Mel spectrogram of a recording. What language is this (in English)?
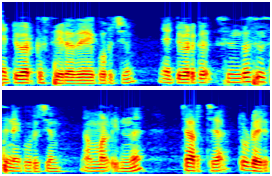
Malayalam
